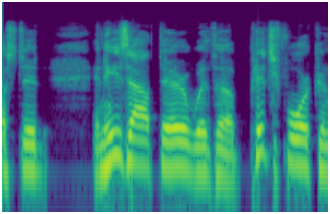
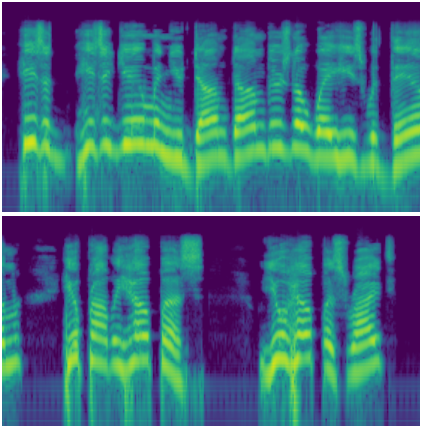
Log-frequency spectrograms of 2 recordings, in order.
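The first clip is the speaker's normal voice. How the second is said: put-on high, pitched-up little girl character voice; 8 semitones higher than usual. Voicing the boy's sister scolding him and asking for help: voicing the boy's little sister. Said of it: "she's like".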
